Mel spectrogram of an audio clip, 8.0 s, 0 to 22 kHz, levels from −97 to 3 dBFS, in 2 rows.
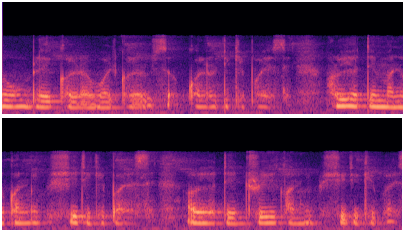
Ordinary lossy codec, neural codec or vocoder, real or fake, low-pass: none; none; real; 7.2 kHz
